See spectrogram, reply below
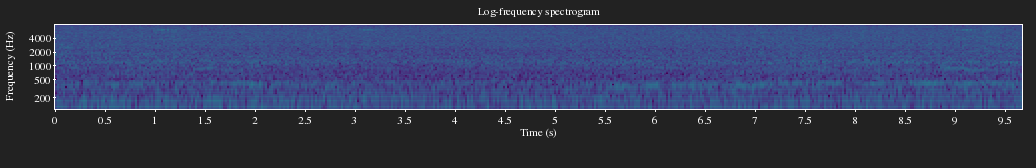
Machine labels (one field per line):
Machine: fan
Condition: abnormal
